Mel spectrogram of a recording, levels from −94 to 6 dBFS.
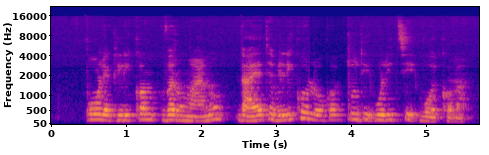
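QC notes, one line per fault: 3.45–3.96 s, one channel drops out: the speech level falls abruptly by about 6 dB for roughly half a second, then snaps back to its previous level with no fade in either direction. The likely cause is one side of a stereo feed going silent while the pair is summed to mono. The content shared by both channels is left at half amplitude, and anything carried only on the lost side vanishes until that channel returns.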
